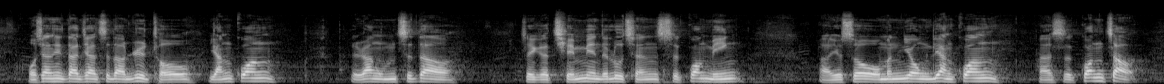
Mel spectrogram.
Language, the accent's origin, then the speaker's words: Chinese; China; 但是经常我们中国人非常的自卑，不是谦卑。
